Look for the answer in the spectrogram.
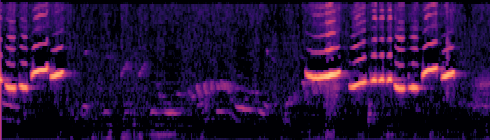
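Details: White-rumped shama female call for stimulating males to sing: a whistled series of short clear notes, a pause of near silence, then the full phrase again with a long note, rising slur, rapid notes and a high upswept finish.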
